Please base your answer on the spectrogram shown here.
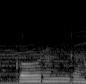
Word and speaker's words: Gauranga: Goranga has 4 syllables. Go, ra, an, ga.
